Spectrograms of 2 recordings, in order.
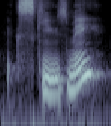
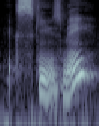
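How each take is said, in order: Both takes have the same delivery.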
